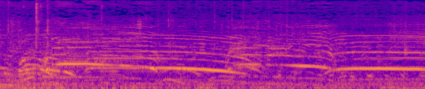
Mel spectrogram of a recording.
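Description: Men's voices in long, drawn-out, high-pitched calls, with held notes that slide slowly down in pitch. Several overlap near the start, and another long call comes in the second half.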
